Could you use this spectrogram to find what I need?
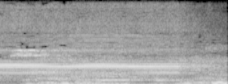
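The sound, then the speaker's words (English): A loud, steady arena buzzer blares without a break for the whole stretch, with crowd noise and talking voices running beneath it, sounding at a basketball game at the end of the second quarter, before halftime, as a floater at the buzzer goes in. “Green now the floater at the buzzer. And it's good.”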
